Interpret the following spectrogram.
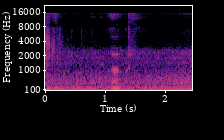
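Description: Car engine idling at just under 1,000 rpm, a low steady rumble heard from inside the cabin, with a brief faint murmur about a second in.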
